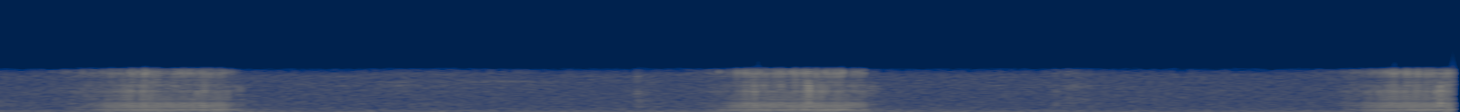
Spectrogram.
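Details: Sleeping English Bulldog indoors snoring: three rough, broadband snores, each lasting about half a second to a second, spaced roughly three seconds apart, with quiet breathing between.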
